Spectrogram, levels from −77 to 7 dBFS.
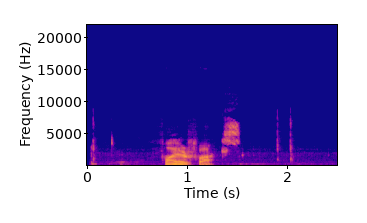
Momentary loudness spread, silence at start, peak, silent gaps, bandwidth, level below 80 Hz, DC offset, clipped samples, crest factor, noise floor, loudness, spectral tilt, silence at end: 21 LU; 0.05 s; -2 dBFS; none; 8 kHz; -64 dBFS; under 0.1%; under 0.1%; 20 dB; -48 dBFS; -18 LUFS; -4.5 dB/octave; 1 s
